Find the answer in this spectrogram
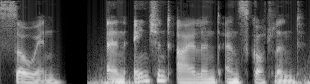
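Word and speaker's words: Samhain: 2,000 years to the Celtic Festival of samin pronounced soin an ancient isand and Scotland Sam Hoin marked the end of the Harvest and the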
